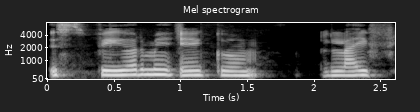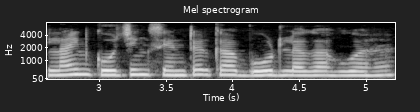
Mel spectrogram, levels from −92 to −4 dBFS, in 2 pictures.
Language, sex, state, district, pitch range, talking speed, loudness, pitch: Hindi, female, Bihar, Jahanabad, 220-245 Hz, 125 wpm, -19 LUFS, 230 Hz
